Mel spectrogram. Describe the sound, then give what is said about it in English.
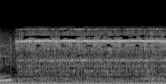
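A doorbell rings as one steady, high-pitched electric buzz that holds at an even, loud level for about a second and a half, with no voices over it. “If it ain't flies, it's doorbells.”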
